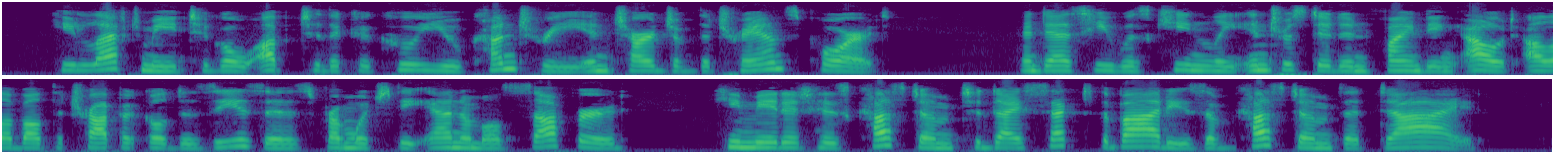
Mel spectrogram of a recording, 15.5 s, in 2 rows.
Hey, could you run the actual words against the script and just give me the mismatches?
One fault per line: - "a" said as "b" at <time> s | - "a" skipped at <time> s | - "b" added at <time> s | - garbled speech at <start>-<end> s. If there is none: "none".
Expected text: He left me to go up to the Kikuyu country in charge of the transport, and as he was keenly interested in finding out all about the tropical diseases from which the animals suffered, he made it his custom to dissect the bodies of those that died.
- "those" said as "custom" at 13.9 s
